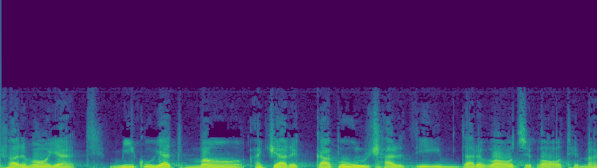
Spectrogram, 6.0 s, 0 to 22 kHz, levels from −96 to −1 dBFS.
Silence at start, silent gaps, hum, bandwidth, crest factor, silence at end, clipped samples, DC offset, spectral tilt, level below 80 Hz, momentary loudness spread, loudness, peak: 0 s; none; none; 7.6 kHz; 12 dB; 0 s; under 0.1%; 0.2%; -9 dB/octave; -40 dBFS; 5 LU; -16 LUFS; -2 dBFS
